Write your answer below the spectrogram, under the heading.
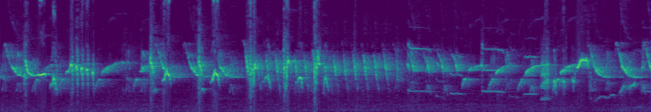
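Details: Long-tailed shrike producing a busy high medley of chattering, whistles and squeaky slurred notes. The recording is used as a lure for a shrike that has stopped singing. A few falling notes and thin steady whistles come late.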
